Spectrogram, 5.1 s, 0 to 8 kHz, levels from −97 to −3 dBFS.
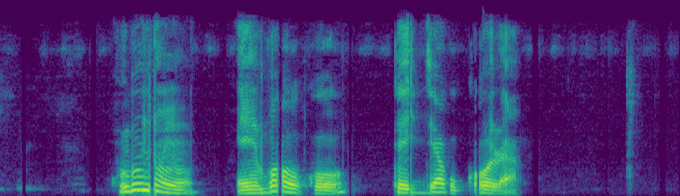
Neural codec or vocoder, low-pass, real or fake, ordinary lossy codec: codec, 16 kHz in and 24 kHz out, 2.2 kbps, FireRedTTS-2 codec; 7.2 kHz; fake; AAC, 48 kbps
